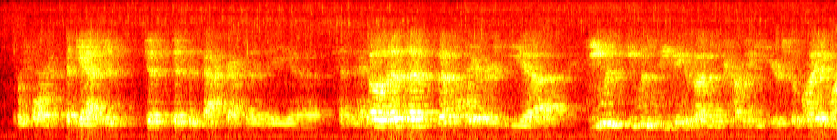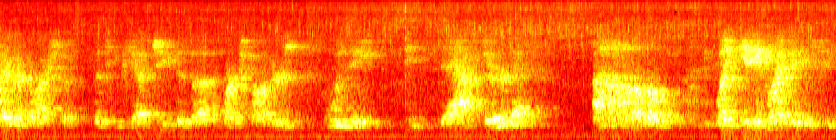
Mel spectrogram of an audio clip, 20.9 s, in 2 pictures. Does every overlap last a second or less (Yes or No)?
No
